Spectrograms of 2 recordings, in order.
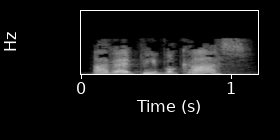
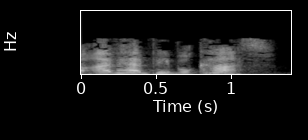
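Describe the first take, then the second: First: "cuss" takes the falling weight; plain pace, weight on "cuss"; stress on cuss. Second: "had" leaned on, slow and drawn out; slowed, weight on "had"; stress on had. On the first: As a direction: hit "cuss" at the end. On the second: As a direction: land on "had", not on "cuss". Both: Shown as a demonstration. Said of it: "repeated line, stress shifted".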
